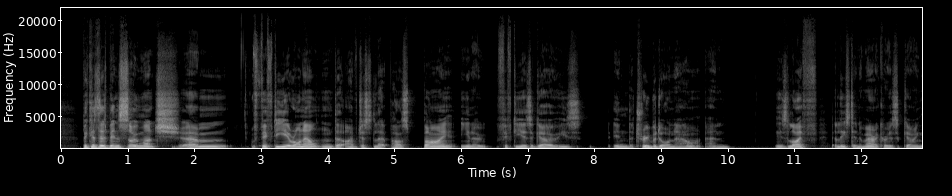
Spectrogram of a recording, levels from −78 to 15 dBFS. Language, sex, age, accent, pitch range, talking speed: English, male, 50-69, British, 100-125 Hz, 155 wpm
